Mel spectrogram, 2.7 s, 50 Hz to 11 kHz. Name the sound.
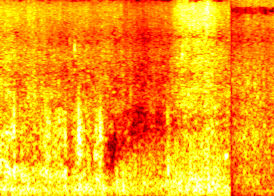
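heavy wind while sailing a Buccaneer 18 sailboat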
